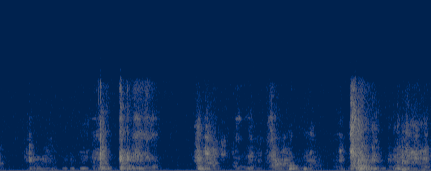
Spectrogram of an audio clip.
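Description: Faint scissor snips cutting stiff black paper: a few short, quiet clicks spaced roughly half a second to a second apart.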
